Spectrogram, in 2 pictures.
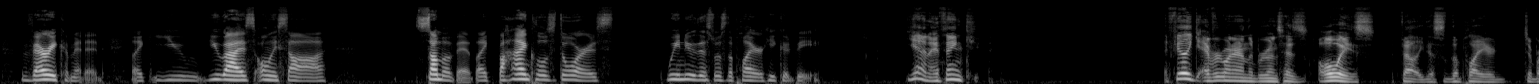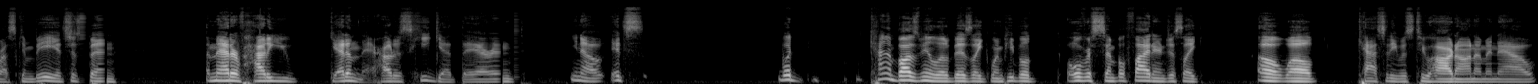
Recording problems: choppy; very; at 16 s and at 20 s; 14% of the speech affected

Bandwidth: 15 kHz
